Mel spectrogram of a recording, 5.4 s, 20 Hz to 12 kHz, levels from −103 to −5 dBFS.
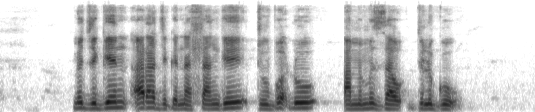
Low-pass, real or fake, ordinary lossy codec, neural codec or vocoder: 9.9 kHz; fake; Opus, 32 kbps; vocoder, 22.05 kHz, 80 mel bands, Vocos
